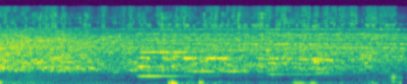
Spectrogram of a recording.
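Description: Film teaser soundtrack: sparse, dark music with faint held tones over a steady hiss, and deep low thumps, two close together about halfway in and one near the end.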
